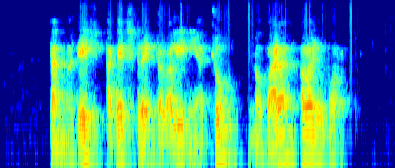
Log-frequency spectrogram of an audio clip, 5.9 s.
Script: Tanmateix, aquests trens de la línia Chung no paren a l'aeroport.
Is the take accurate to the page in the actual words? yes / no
yes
